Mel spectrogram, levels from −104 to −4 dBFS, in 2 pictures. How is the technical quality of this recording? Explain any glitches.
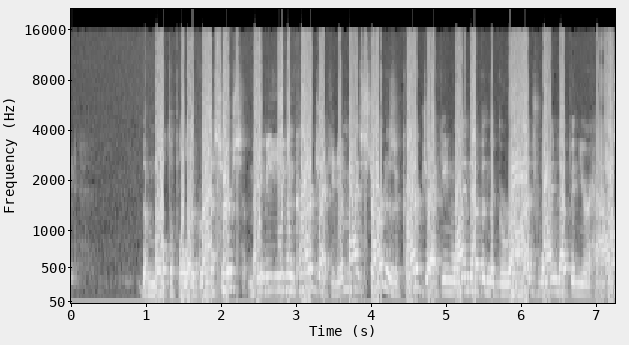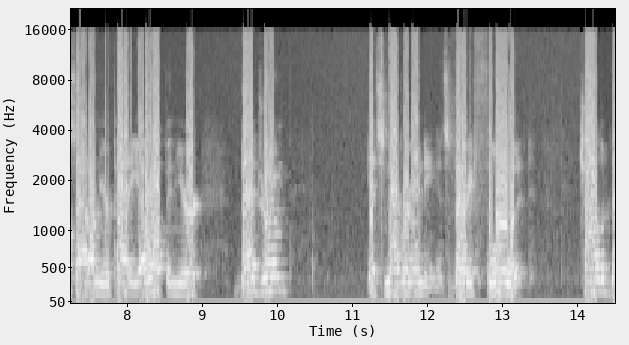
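The technical quality is poor because of integer overflow running through the whole recording. The signal is driven about 13 dB past the integer limit, and instead of being held at full scale, the loudest few percent of samples wrap around to the opposite sign. Every loud peak therefore jumps across the entire range, producing violent, harsh cracks far sharper than ordinary clipping whenever the sound gets loud.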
